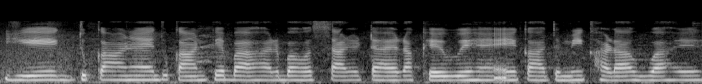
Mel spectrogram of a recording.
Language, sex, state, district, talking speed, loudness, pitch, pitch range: Hindi, female, Bihar, West Champaran, 145 wpm, -15 LUFS, 200 Hz, 195-205 Hz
